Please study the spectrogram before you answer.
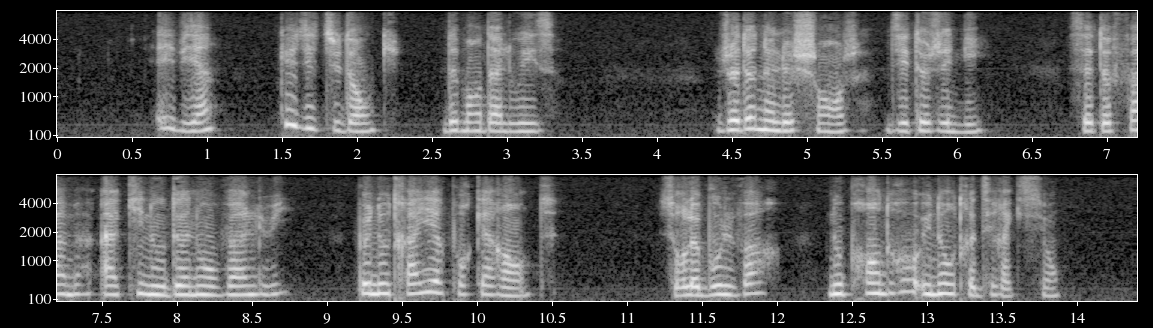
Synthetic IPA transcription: ebjɛ̃ | kəd̪it̪yd̪ɔ̃k | d̪əmɑ̃d̪alwiz | ʒəd̪ɔnləʃɑ̃ʒd̪it̪oʒeni | sɛt̪famakʲinud̪ɔnɔ̃vɛ̃lɥi | pønut̪χaiʁpuʁkaʁɑ̃t̪ | syʁləbulvaːʁ | nupχɑ̃d̪ʁɔ̃ʔynot̪χəd̪iʁɛksjɔ̃

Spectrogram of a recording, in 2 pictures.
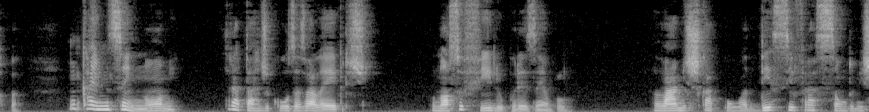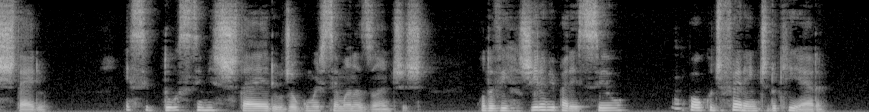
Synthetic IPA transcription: pɐ | ũkaĩsẽj̃nõmɪ | t̪ɾat̪aɾd͡ʒɪkowzɐzalɛɡɾɪʃ | ʊnɔsʊfiʎʊpoɾezẽmplʊ | lamiɪʃkapowɐd̪esifɾasɐ̃w̃d̪ʊmiʃt̪ɛɾjʊ̰ | esɪd̪osimiʃt̪ɛɾiʊd͡ʒɪawɡũmɐʃsemɐ̃nɐzɐ̃nt͡ʃɪʃ | kwɐ̃nd̪ʊviɾʒiʎʲɐmipaɾesew | ũpowkʊd͡ʒifeɾẽnt͡ʃɪd̪ʊkʰiɛɾɐ

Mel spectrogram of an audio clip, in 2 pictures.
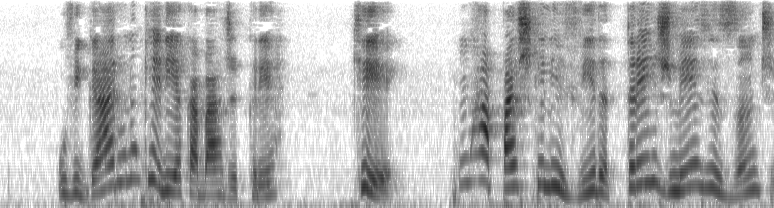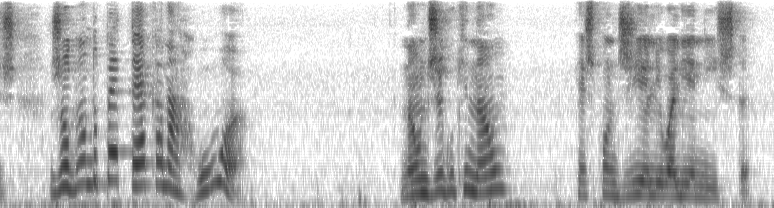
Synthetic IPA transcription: ʊviɡaɾjʊnɐ̃w̃keɾiɐaːkabaɾd͡ʒɪkɾeɾ | kɪ | ũɦapajskɪelɪviɾɐt̪ɾejzmezɪzɐ̃nt͡ʃɪʃʒoɡɐ̃nd̪ʊpɛt̪ɛkɐnɐhuɐ̰ | nɐ̃w̃d͡ʒiɡʊkɪnɐ̃w̃hespõnd͡ʒiɐliualieniʃt̪ɐ

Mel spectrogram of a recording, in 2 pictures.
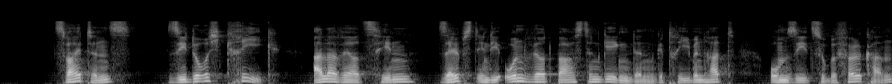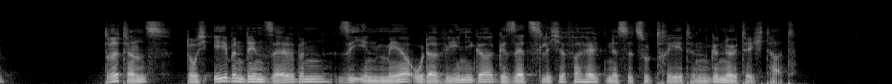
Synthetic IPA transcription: t͡sv̥aɪtəns | z̥iːdʊɐçkʁ̥iːk | ʔalɐvɛɐt͡shɪn | zɛlpstɪndiːʔʊnvɪɐtb̥aːɐstən̩ɡeːɡŋ̩dənɡətʁ̥iːbənɦat | ʔʊmziːt͡subəfœlkʰɐ̰n | d̥ʁɪtʰənsd̥ʊɐçʔeːbəndeːnzɛlbənziːɪnmeːɐʔoːdɐveːnɪɡɐɡəzɛt͡slɪçəfɛɐɦɛltnɪsət͡sutʁ̥eːtʰənɡənøːtʰɪçtha̰t

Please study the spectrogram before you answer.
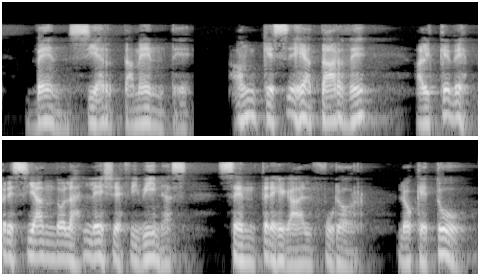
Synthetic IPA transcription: βensjeɾt̪amẽ̞nt̪e | awŋkeseat̪aɾðe | alkeðespɾesjand̪o̞lasle̞ʒezðiβinasː | eːnt̪ɾeɣaːlfuɾo̞̰ɾ | lo̞ket̪u

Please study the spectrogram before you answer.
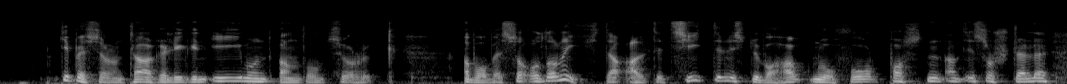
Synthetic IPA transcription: d̥iːbɛsəʁəntʰaːɡəliːɡəniːmʊnda̰ndənt͡suʁʏk | ʔaːbɐbɛsɐʔoːdɐnɪçtd̥eːɐʔa̰ltət͡siːtənɪstyːbɐhaʊp̚tnuːɐfoːʁpʰɔstn̩andiːz̥ɐʃtɛlə

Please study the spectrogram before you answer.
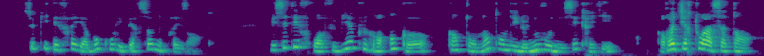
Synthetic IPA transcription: səkʲiʔefχejabokulepɛʁsɔnpχezɑ̰̃t̪ | mesɛt̪efχwafybjɛ̃plyɡʁɑ̃ʔɑ̃kɔʁ | kɑ̃t̪ɔ̃nɑ̃t̪ɑ̃d̪ilənuvonesekχije | ʁət̪iʁt̪wasat̪ɑ̃

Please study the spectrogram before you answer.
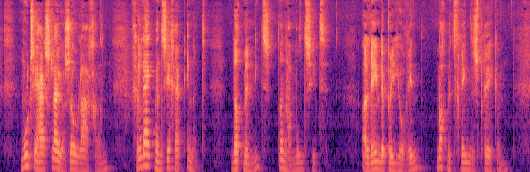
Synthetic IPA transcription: mutsɛjɦaːɹslœɥəɹzowlaːχhɑŋən | χəlɛjkmɛnzɪχɦɛɹɪnəɹt | dɑtmɛnːitsd̥ɑnɦaːɹmɔntsit | ɑlejndəprioːrɪn | mɑχmɛtfrejmdəsprejkən

